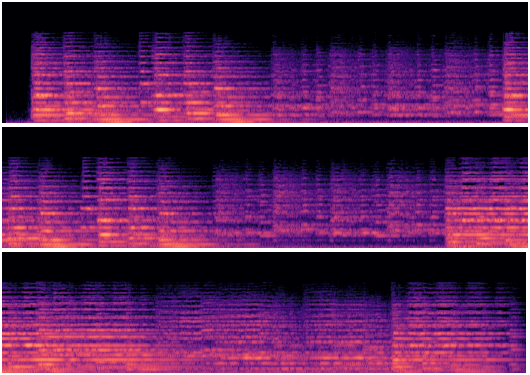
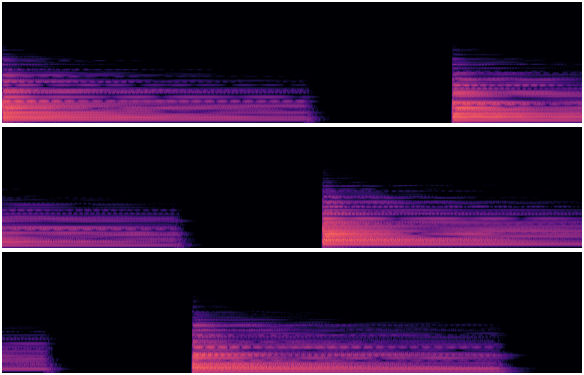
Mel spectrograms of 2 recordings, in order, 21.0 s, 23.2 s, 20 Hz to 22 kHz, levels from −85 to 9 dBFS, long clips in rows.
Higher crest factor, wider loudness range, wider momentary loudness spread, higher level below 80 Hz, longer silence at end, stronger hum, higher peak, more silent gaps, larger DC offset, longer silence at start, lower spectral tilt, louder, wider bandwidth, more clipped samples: about the same, 18 dB vs 22 dB; second, 10 LU vs 16 LU; about the same, 18 LU vs 20 LU; first, -34 dBFS vs -56 dBFS; second, 0 s vs 1 s; neither; first, -2 dBFS vs -10 dBFS; neither; neither; first, 0.4 s vs 0 s; second, -6.5 dB/octave vs -9 dB/octave; first, -19 LUFS vs -29 LUFS; first, 8.2 kHz vs 4.3 kHz; neither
